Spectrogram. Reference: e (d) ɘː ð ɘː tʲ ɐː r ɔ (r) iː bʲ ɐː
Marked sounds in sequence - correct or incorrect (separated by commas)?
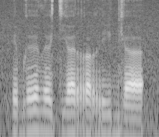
incorrect, correct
